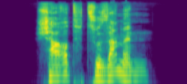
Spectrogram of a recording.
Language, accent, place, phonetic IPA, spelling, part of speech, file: German, Germany, Berlin, [ˌʃaʁt t͡suˈzamən], scharrt zusammen, verb, De-scharrt zusammen.ogg
- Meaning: inflection of zusammenscharren: 1. second-person plural present 2. third-person singular present 3. plural imperative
